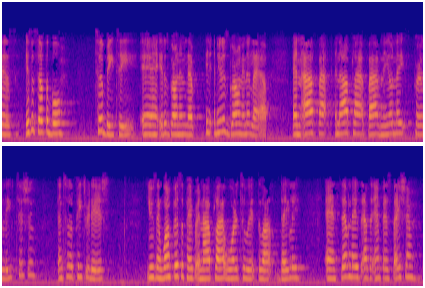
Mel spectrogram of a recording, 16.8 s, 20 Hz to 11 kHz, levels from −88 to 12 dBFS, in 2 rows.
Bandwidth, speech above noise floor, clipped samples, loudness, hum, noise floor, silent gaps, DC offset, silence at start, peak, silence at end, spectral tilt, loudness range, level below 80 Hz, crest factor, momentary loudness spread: 5.6 kHz; 22 dB; under 0.1%; -21 LUFS; none; -43 dBFS; none; under 0.1%; 0 s; -2 dBFS; 0 s; -10.5 dB/octave; 5 LU; -58 dBFS; 18 dB; 11 LU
